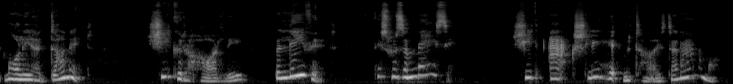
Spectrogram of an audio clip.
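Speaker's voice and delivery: excited disbelief; amazed. A narrator's reading. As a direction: sound delighted and astonished. Molly's amazed triumph.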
